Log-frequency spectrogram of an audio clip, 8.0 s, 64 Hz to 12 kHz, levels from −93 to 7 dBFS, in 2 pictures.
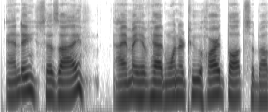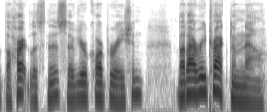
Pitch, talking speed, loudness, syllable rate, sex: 130 Hz, 170 wpm, -18 LUFS, 4.6 syllables/s, male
